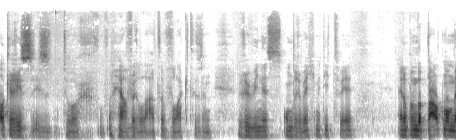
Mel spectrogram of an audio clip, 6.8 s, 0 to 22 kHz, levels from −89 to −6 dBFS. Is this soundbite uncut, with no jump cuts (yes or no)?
yes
